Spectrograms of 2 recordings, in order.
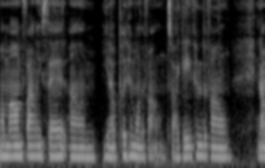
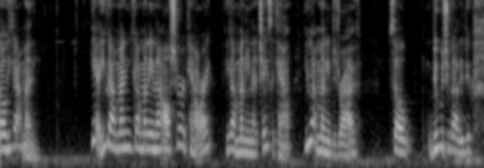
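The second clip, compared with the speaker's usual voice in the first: furious, pitched-up angry shouting in the background; 9 semitones higher, 4 dB louder than usual. Retelling what she yelled in the background at her husband, retelling a yell. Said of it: "I'm yelling".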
